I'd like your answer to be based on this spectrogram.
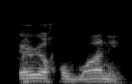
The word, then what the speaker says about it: Helwani: How do you pronounce his name? – I think it's Ariel Helwani. – Ariel Helwani, that's how it is.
